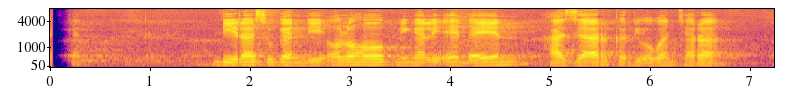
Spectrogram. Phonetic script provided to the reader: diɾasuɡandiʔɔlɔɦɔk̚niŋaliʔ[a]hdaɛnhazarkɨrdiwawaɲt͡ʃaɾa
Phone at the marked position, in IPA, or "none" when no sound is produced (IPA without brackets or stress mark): ɛ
